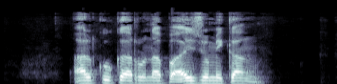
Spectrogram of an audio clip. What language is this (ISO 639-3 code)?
qvi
